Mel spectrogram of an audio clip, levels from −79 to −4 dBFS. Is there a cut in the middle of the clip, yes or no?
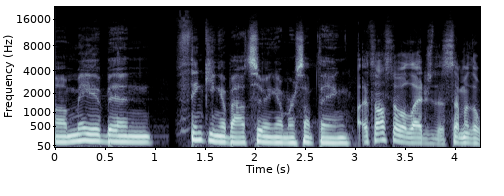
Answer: yes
